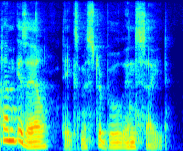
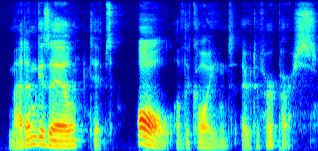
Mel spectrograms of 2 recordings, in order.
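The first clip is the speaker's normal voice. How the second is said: ordinary delivery, nothing marked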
